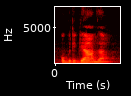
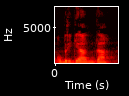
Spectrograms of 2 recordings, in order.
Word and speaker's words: obrigada: Par contre, on dit pas obligada pour consig professor de história e geografia muito bonitinho.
